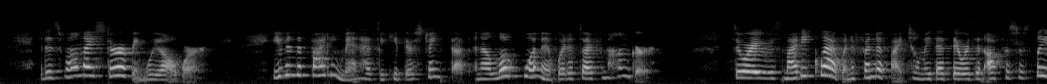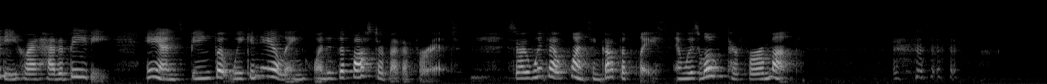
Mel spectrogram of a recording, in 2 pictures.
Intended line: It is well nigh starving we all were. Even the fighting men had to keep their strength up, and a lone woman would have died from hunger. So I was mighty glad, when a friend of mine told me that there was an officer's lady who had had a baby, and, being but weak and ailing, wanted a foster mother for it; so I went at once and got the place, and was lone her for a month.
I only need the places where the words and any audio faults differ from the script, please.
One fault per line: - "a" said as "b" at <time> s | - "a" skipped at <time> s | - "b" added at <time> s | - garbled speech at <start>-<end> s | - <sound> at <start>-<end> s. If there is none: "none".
- laugh at 19.4-20.1 s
